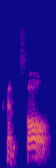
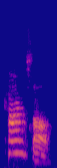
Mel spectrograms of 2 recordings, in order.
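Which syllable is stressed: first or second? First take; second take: second; first. First: The stress is on the second syllable. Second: The stress is on the first syllable. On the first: It is used as a verb. "If it's a verb, it's going to be second syllable stress" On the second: It is used as a noun. "if it's a noun, it's going to be first syllable stress"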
